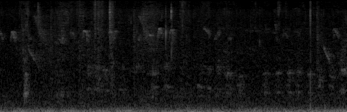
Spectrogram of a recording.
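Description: Faint birds chirping now and then over a low, steady background hum; otherwise near silence.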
